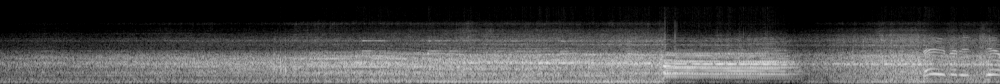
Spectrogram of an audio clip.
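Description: Florida East Coast Railway GE ES44C4 diesel locomotives approaching and passing close by, their engines and wheels growing steadily louder. A multi-chime air horn sounds one short blast of just over a second, about seven seconds in.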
